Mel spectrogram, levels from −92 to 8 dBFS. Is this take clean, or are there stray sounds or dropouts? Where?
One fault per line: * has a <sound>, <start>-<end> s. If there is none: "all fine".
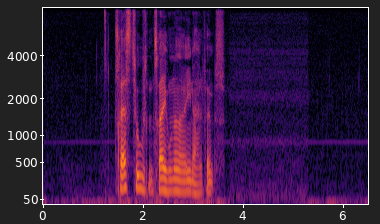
all fine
